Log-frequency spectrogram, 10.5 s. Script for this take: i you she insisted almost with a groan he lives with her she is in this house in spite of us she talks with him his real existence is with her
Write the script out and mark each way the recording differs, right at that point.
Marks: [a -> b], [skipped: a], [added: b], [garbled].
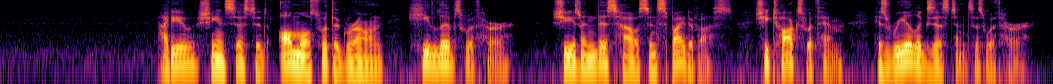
i you she insisted almost with a groan he lives with her she is in this house in spite of us she talks with him his real existence is with her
